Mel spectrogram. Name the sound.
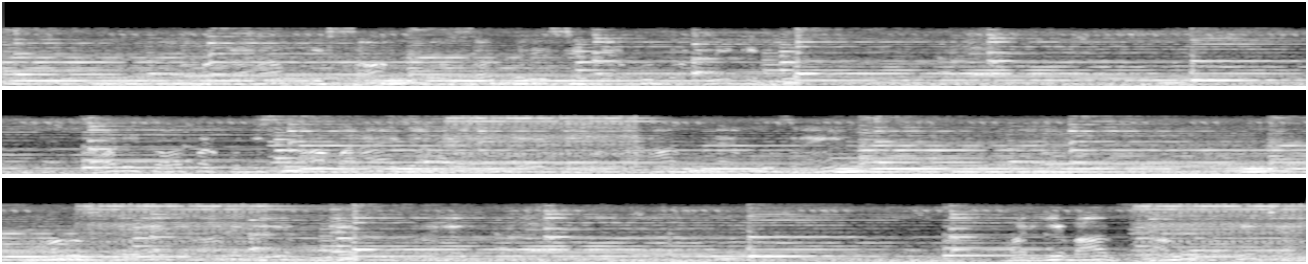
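telephone ringing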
